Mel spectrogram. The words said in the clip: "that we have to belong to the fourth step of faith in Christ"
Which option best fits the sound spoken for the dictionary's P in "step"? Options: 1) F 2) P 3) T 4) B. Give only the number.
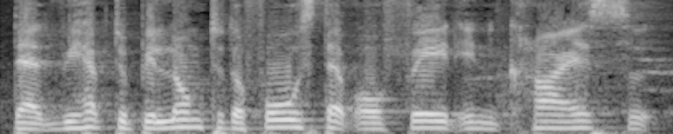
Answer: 2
